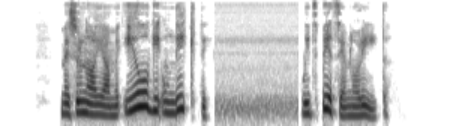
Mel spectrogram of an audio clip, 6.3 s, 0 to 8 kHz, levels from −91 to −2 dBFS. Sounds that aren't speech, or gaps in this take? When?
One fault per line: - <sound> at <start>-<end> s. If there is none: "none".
none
